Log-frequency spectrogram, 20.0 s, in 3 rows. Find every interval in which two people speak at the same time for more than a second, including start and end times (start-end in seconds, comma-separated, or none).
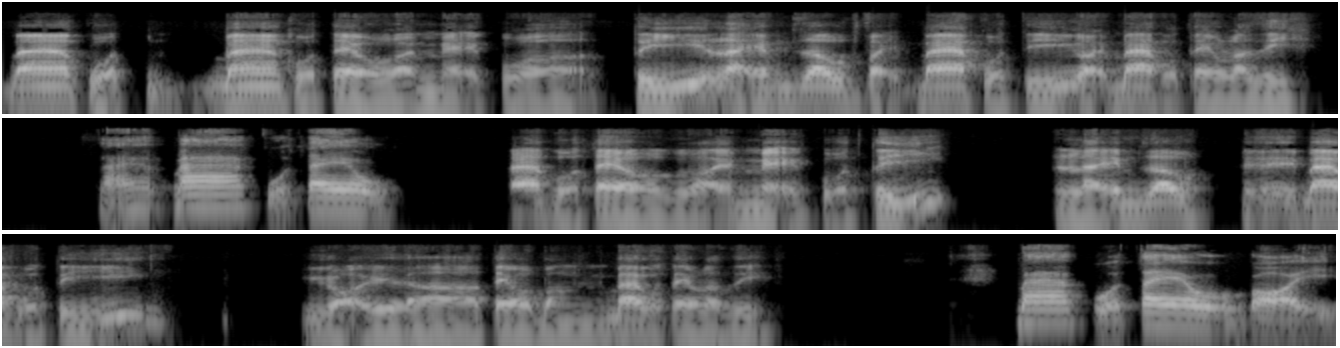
none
